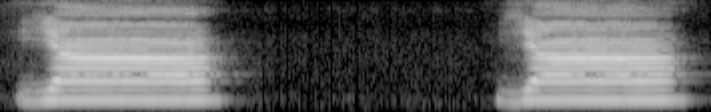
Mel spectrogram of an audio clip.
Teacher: آگے چلتے ہیں، یا یا، منہ کے خالی حصے سے بحالت مدہ منہ کے خالی حصے کی ہوا سے یا کی ادائیگی ہوتی ہے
